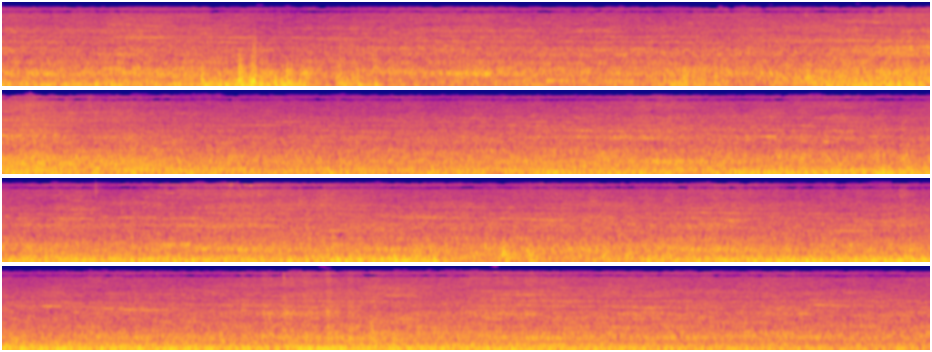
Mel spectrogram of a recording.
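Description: Intermodal freight train's double-stack well cars and trailer flatcars rolling past close by: a steady low rumble and clatter of steel wheels on rail, with thin wheel squeals coming and going and a couple of sharper clanks, about a second in and around eleven seconds in.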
